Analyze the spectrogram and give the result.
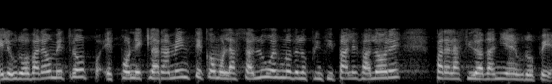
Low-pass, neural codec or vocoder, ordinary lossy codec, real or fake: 5.4 kHz; none; none; real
